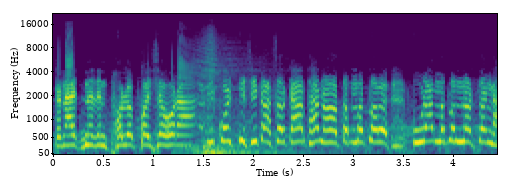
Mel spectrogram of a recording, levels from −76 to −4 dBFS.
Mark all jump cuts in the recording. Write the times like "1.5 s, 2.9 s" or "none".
1.4 s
